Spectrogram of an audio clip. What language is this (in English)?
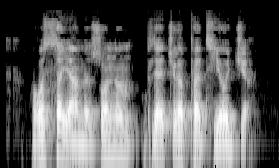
Kabardian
